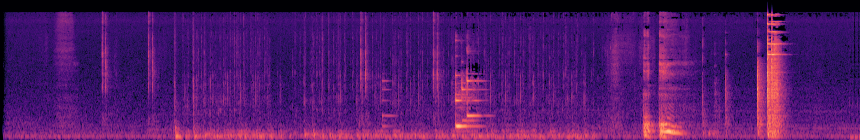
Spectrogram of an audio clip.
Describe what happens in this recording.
I was sitting at my desk typing on the keyboard,I got a notification on my phone while I was still typing. I stopped typing, coughed, and put a spoon down on the table.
